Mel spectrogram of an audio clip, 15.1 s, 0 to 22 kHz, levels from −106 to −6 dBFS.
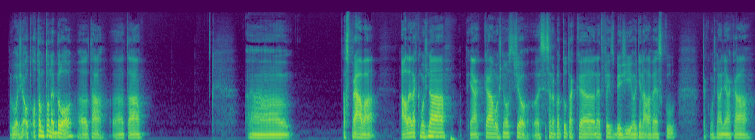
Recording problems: none

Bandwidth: 15 kHz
